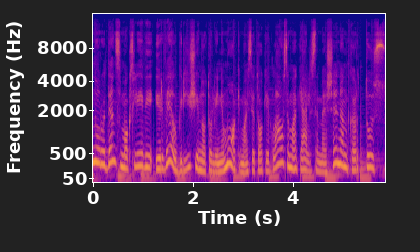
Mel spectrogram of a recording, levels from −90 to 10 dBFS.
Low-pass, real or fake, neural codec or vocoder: 14.4 kHz; real; none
